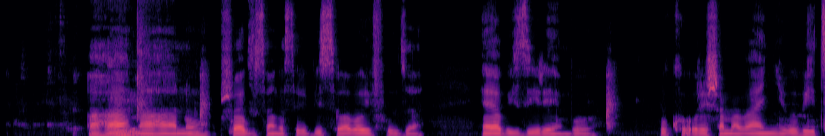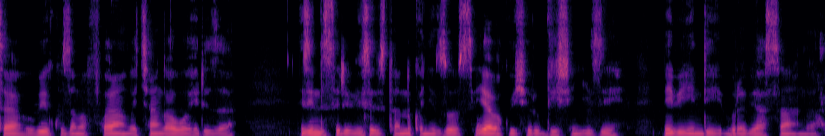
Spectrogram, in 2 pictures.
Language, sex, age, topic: Kinyarwanda, male, 25-35, government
